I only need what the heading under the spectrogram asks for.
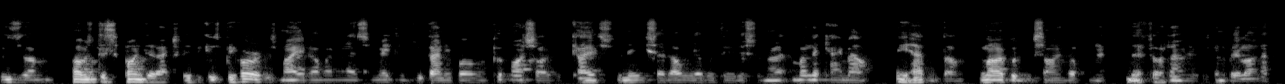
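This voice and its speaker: A man's voice: fairly low pitch, level tone, fast, few pauses. A man in his sixties, a musician being interviewed, telling stories in a rambling way and often correcting himself mid-sentence. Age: 60s. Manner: rambling, self-correcting storyteller. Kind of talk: casual anecdotal chat. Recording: dull lo-fi sound.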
